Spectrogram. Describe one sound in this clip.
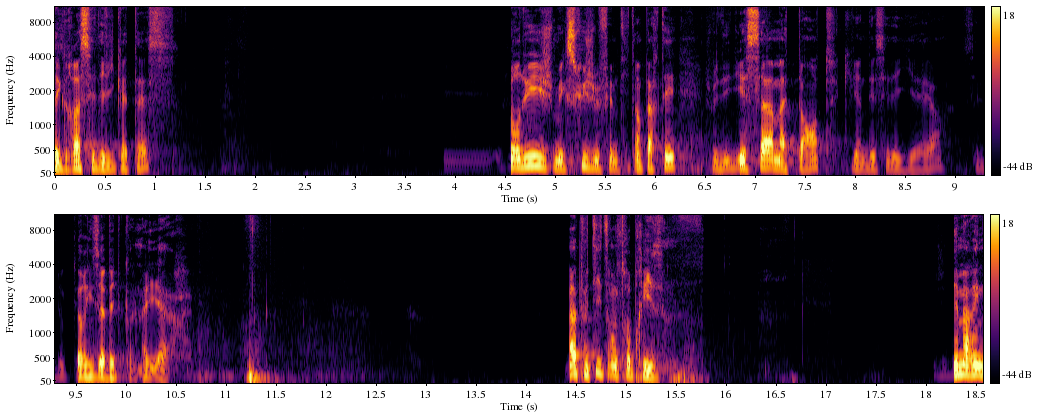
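A man speaks with animation to an audience through a microphone.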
